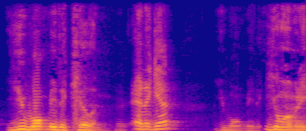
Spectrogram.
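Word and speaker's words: U Want Me 2 Kill Him?: to kill him now it's spelt you as in the letter u or one word want me number two kill him so it's not split up it's all one word how do you say it you want me to kill him and again you want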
